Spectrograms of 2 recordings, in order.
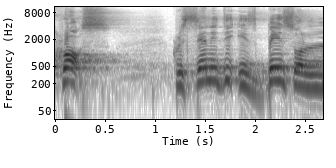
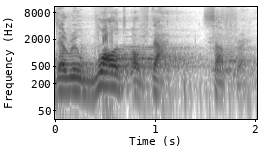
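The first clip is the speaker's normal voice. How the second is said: ordinary talk, nothing marked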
